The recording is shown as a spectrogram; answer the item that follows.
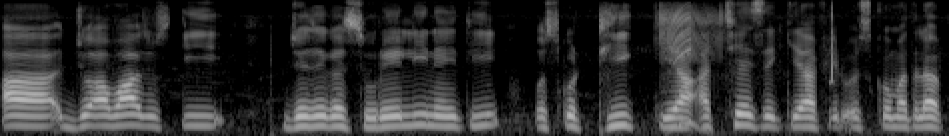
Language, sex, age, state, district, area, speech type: Urdu, male, 18-30, Bihar, Darbhanga, rural, spontaneous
